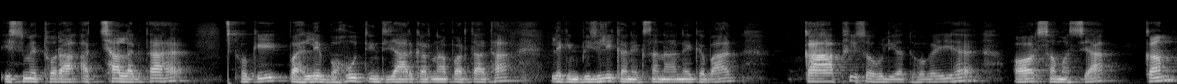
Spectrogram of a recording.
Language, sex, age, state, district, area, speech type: Hindi, male, 30-45, Bihar, Muzaffarpur, rural, spontaneous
